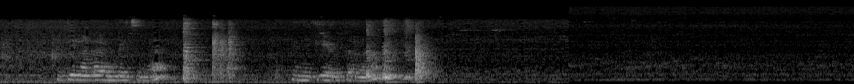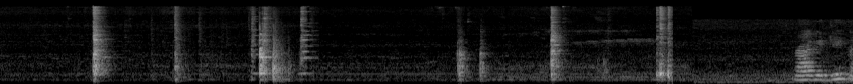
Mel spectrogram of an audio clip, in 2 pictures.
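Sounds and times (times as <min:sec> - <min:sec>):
metal steamer plates clanking: 0:11.0 - 0:11.8.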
